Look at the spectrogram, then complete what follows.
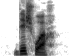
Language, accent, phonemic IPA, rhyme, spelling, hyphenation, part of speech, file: French, France, /de.ʃwaʁ/, -waʁ, déchoir, dé‧choir, verb, LL-Q150 (fra)-déchoir.wav
- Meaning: 1. to wane (diminish) 2. to strip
